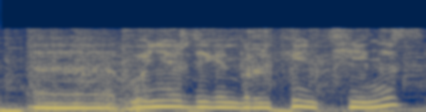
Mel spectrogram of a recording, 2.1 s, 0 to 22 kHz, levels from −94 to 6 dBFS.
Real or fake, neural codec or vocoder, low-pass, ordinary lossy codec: fake; codec, 16 kHz, 16 kbps, FreqCodec, larger model; none; none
